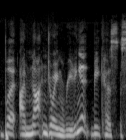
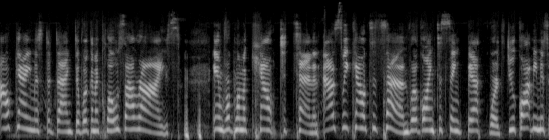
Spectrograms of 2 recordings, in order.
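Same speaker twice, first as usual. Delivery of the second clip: squeaky, high-pitched voice; 7 semitones higher than usual. Acting out someone hypnotizing a doctor: squeaky Fran Drescher voice. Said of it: "that fucking squeaky ass voice".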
